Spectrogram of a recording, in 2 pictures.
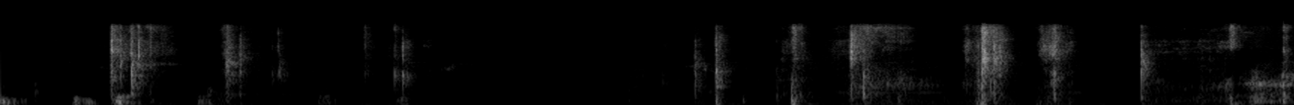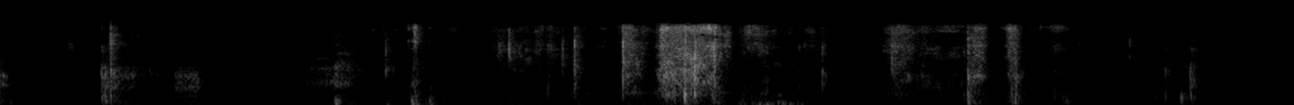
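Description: A sheet of paper being folded and creased by hand: irregular bursts of paper crinkling and rustling, broken by short pauses.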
